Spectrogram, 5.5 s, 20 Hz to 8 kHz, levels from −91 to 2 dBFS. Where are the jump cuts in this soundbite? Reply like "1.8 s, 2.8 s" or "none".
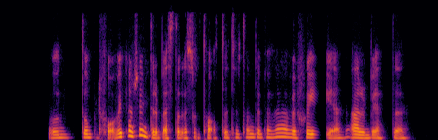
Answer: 0.9 s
